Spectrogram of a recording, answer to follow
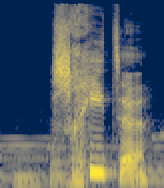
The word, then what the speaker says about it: schieten: We also have SCH, which is pronounced as a combination of an S and a G sound, like in the word schieten, schieten.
